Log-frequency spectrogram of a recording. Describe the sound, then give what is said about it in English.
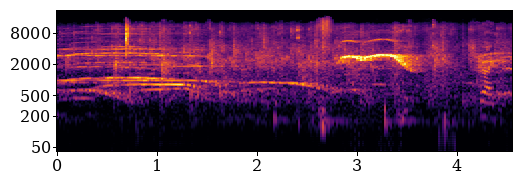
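An audience applauds panelists coming up to the stage, with steady clapping, high whoops and whistles, and voices mixed in. “So if you're on the panel, why don't you guys give it up for Yona, for Brant, and for Ansley.”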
